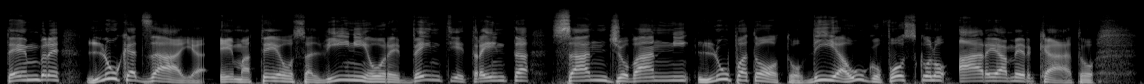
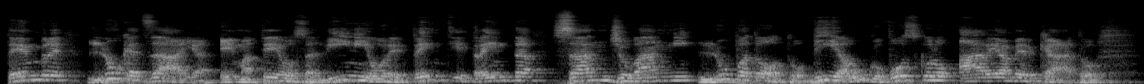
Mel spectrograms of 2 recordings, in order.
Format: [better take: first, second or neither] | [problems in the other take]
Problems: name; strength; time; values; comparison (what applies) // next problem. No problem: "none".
first | off-mic speech; far // room echo; slight; dies away in 0.5 s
